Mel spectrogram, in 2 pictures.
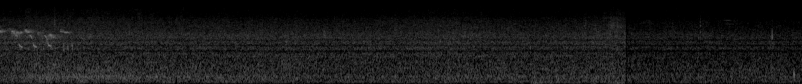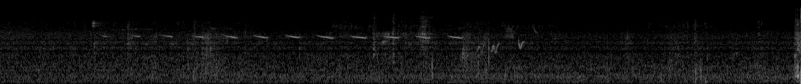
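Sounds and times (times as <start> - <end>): small bird calling: 0.0 - 1.0, 8.8 - 13.6
soft background hiss: 0.0 - 16.0.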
